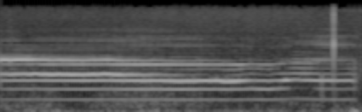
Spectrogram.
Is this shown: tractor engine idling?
no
